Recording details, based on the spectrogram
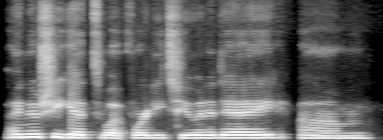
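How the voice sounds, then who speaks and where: A woman's voice: mid-range voice, fairly even intonation, normal speed, a little mellow. A woman hosting a reaction video, giving blunt, critical commentary and swearing freely.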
